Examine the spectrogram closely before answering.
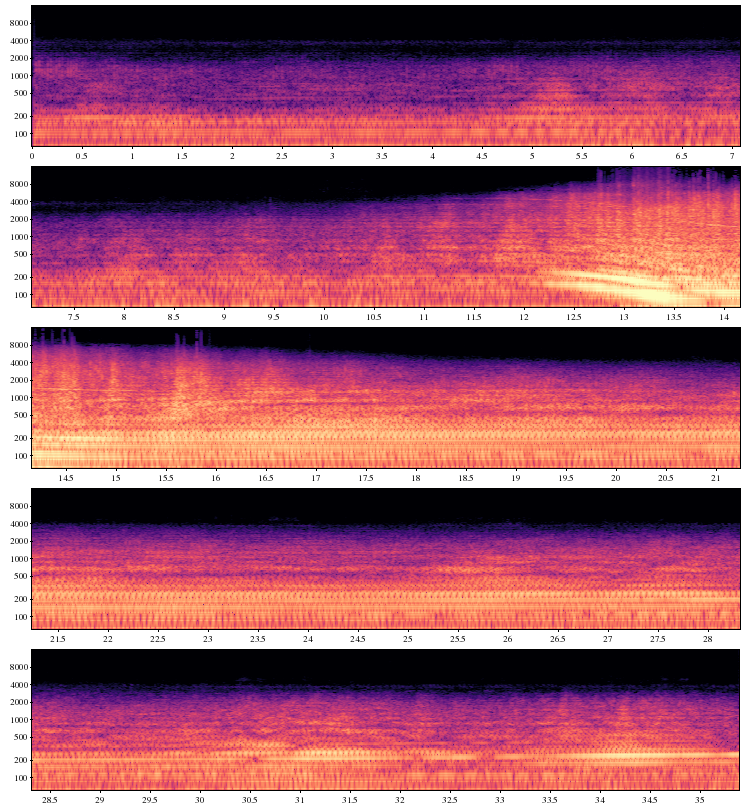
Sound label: AIRCRAFT SUPERMARINE SPITFIRE MK-XVI LOOP; Airplanes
